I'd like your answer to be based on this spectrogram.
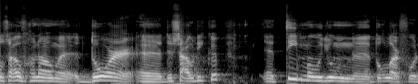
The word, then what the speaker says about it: Saudi Cup: Ja, Saudi, Saudi Cup. Hè. Wordt op zijn Engels uitgesproken.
